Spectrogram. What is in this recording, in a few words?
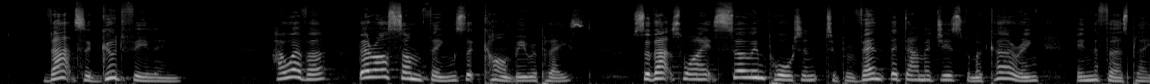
E-Learning Home Insurance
